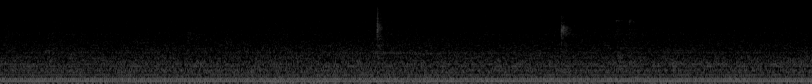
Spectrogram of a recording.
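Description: Steady electrical hum with a background hiss in a pause between speakers, with a faint click about halfway through.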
